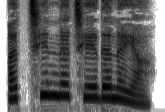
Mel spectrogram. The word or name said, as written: ಅಚ್ಛಿನ್ನಛೇದನಯ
